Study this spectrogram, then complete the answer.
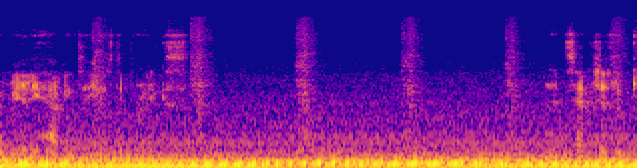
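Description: A heavy truck in the BeamNG driving game descends a very long incline with the brakes feathered as their temperature climbs: a steady low engine and road drone runs throughout, broken by repeated short bursts of airy brake hiss.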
